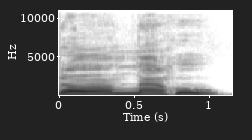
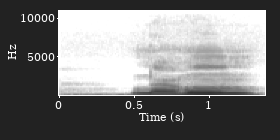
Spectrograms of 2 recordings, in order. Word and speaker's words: Nahum: Well, I'm gonna leave it with Nahu. If I said that, pronounce it correct. If not, Salakia. Nahum. There, Nahum. Chapter 1, and I'll leave it with verse 15.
